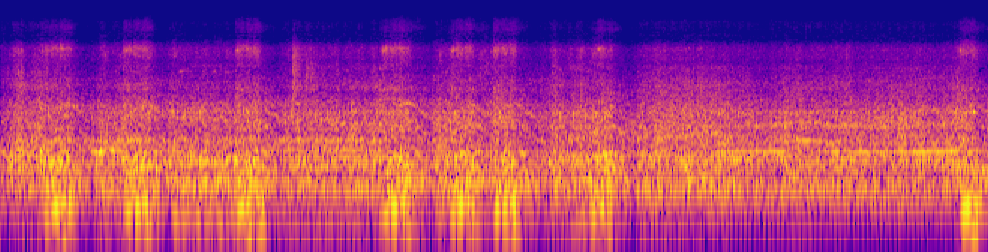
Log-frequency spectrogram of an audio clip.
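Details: Forklift running after temporary gear lever connection repair, testing forward and reverse: engine runs steadily under a recurring rise and fall of load, no knocking or grinding; sounds healthy.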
